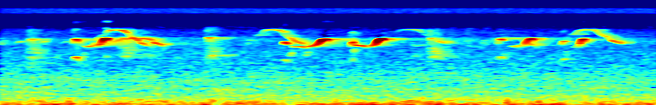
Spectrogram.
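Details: Western marsh harrier (Circus aeruginosus) in Latvia, breeding species of reedbeds, gives thin, high whistled notes, some slurred downward, in loose bursts every half second or so over soft background hiss.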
